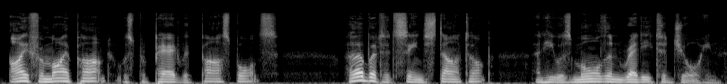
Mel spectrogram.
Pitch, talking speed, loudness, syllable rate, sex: 115 Hz, 165 wpm, -19 LUFS, 4.3 syllables/s, male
